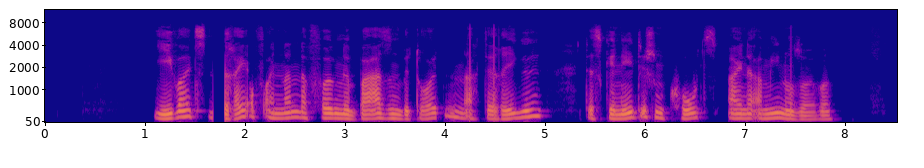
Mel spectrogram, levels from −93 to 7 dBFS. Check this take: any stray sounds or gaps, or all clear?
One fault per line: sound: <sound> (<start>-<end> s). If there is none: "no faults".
sound: dropout (1.7-1.8 s)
